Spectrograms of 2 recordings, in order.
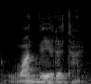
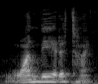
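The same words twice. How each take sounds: First: Lower, much softer repeat; fading, near-whispered reassurance; softer still. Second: Lower, softer reassuring words; calm a frightened man gently; quiet comforting voice of God; gentle reassurance. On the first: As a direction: let the words settle like a hush. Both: Retold or imitated. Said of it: "he just said this one word to me".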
